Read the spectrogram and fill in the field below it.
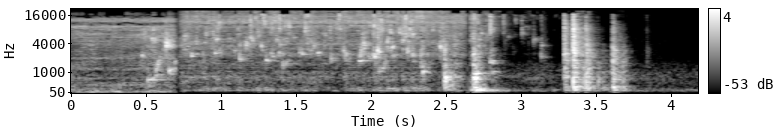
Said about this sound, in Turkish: İlk önce şu kirli suya batırıyorum.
